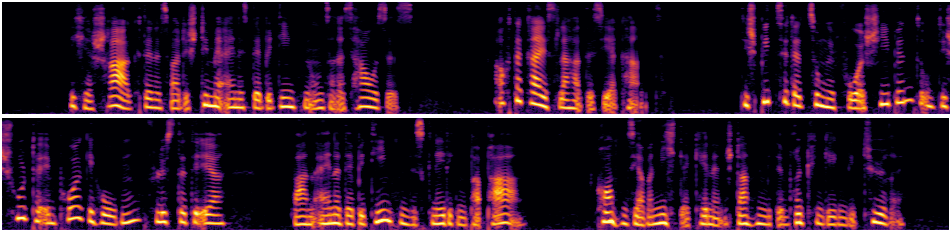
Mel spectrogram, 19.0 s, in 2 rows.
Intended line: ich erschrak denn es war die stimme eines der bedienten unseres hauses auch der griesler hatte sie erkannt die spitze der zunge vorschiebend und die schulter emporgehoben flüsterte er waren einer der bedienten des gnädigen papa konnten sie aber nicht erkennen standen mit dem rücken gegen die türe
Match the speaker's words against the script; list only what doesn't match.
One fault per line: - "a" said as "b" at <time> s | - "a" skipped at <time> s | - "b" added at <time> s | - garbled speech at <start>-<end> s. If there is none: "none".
none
